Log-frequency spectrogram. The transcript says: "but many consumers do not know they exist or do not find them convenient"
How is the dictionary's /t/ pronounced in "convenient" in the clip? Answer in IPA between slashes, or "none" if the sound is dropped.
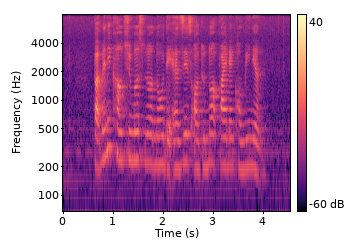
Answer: none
